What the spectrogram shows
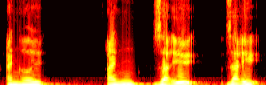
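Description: A man voicing a caring middle-aged mother who advises gently and calls out urgently. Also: sits high, fairly even intonation, slow, clean tone, pitched above the performer's own voice. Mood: frantic. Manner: tender advice, then urgent calling.

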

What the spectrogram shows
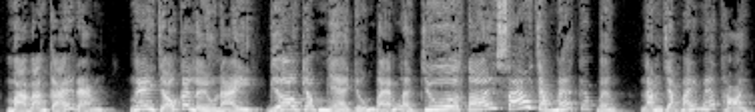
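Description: Lively woman telling a ghost story. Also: sits high, normal speed, hardly any pauses. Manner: lively, acts out the quoted voices. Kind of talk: casual ghost story narration.

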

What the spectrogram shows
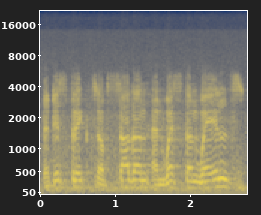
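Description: Stern occupation announcer on a car loudspeaker, slow and formal, heard from far off. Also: male voice, fairly high pitch. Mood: commanding. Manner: slow, formal, commanding proclamation. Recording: distant loudspeaker with background noise.

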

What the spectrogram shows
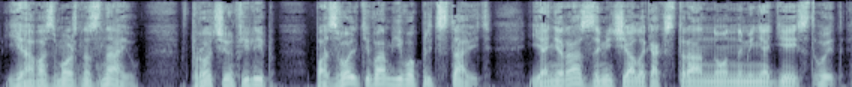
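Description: A man reading an audiobook and voicing a distraught, indignant young noblewoman in an impassioned, pleading voice that rises toward shrill. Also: expressive, a little slow, dry recording, clean studio sound. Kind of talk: audiobook character voice.

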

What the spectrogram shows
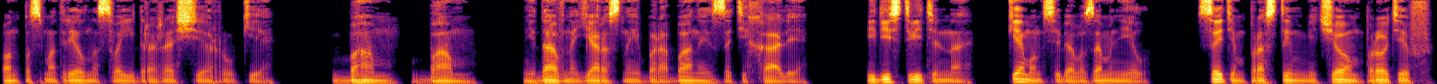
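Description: A man reading a dark action story aloud as dramatic narration, slow and intense, rising to shouts for the characters' lines. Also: very deep voice, creaky, no room sound, clean studio sound.

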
